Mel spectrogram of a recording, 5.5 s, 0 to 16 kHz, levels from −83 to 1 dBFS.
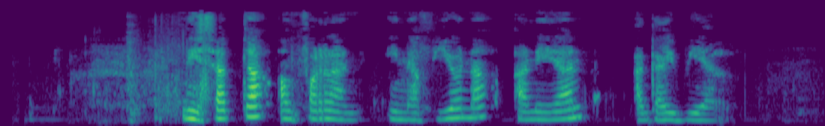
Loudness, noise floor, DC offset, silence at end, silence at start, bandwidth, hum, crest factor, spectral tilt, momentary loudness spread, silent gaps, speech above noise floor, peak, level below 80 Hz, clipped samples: -27 LUFS; -64 dBFS; under 0.1%; 0.65 s; 0.6 s; 11.5 kHz; none; 28 dB; -2.5 dB/octave; 19 LU; none; 36 dB; -2 dBFS; -84 dBFS; under 0.1%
